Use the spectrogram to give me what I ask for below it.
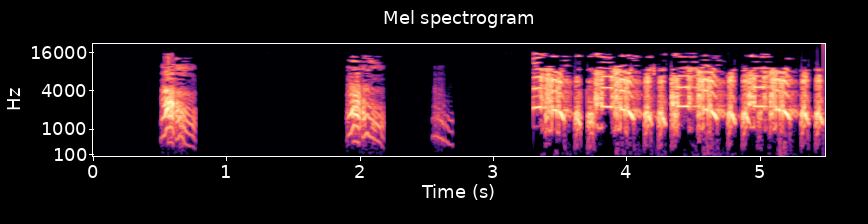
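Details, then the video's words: Grey francolin: three separate rasping notes, each sliding down in pitch and spaced about a second apart, followed by a dense, rapid stream of harsh, chattering squawks. "Gora Teetar Ki Awaz"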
